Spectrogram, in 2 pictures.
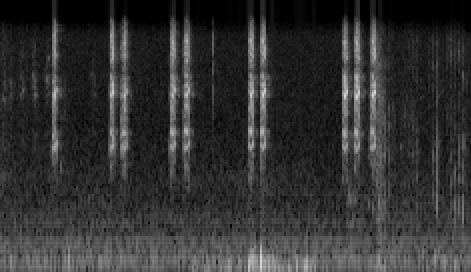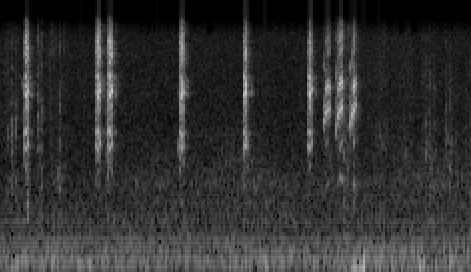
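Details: Early morning goldfinch gathering with chatter: steady, sharp, high chirps, often in pairs or triplets, sounding about every half second throughout, over a faint low hum.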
